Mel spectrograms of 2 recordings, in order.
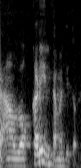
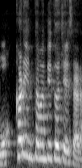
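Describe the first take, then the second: First: Said in the usual way. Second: ఒక్కడు asked higher and louder in disbelief; a king who cannot believe one man did this; ఒక్కడు hit high in shocked disbelief; astonished. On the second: A narrator's reading. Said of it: "ఆశ్చర్యపోయాడు రావణాసురుడు".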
